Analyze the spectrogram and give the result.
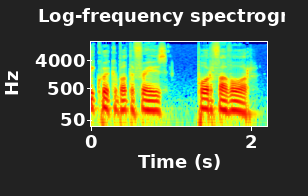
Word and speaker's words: favor: How many syllables are there in the word favor? – Tu favor. – And where does the stress fall, on the first or second? – Favor. On the second.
